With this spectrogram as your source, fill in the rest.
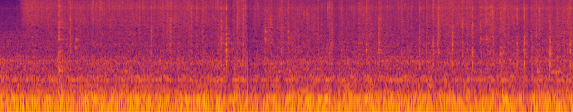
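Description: Boiled rice being mixed with onion, garlic and used frying oil in a pan, a dense, even sizzle with soft stirring and scraping throughout, close and unbroken by speech.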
